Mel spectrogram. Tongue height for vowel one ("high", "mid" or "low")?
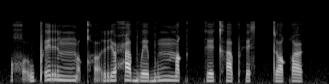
mid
